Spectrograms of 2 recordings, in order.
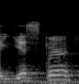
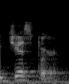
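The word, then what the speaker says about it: Jesper: incorrectly I've been just pronouncing every Scandinavian name that begins with the J with a yes sound so but here here's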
